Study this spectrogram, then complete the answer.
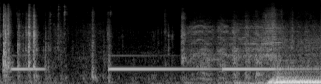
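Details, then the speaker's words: Truck not started in a long time, with a new battery and a used replacement engine said to have about 50-60,000 miles: chimes and key noise, then the engine catches quickly and settles into a steady low idle. It starts easily and is healthy. "yeah started right up all right let's let it run for a little bit"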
